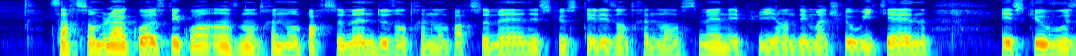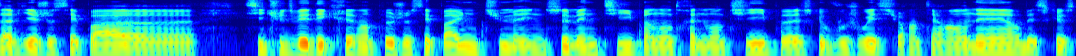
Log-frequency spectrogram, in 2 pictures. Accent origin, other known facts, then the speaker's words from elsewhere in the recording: France; moi, j'ai grandi en France, donc.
